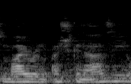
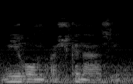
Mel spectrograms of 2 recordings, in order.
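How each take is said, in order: First: The name is said the non-European way. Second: The name is said the European way. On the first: "so I will pronounce it correctly" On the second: "if you would say it in Europe, it's more"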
